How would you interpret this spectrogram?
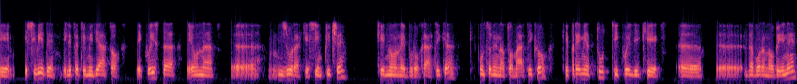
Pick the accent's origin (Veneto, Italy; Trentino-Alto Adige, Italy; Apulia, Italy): Trentino-Alto Adige, Italy; Bolzano; Provengo da un territorio, sono di Bolzano, Alto Tesino, dove siamo riusciti ad abbattere la disoccupazione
